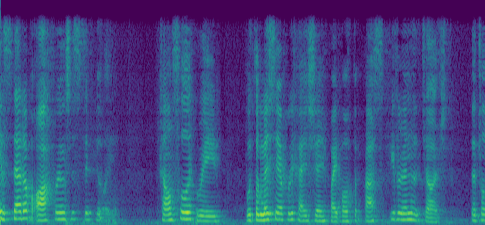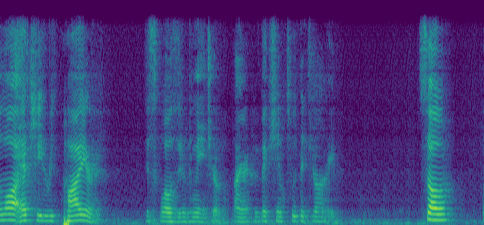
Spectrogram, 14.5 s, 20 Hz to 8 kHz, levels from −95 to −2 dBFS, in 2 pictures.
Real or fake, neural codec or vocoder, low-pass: fake; codec, 16 kHz, 1 kbps, FunCodec, trained on Chinese and English, 50 frames a second; 7.2 kHz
